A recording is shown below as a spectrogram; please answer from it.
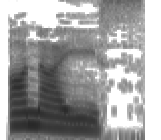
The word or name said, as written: anais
